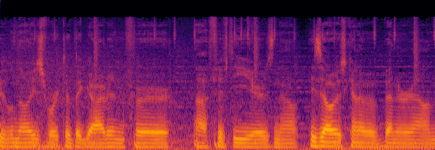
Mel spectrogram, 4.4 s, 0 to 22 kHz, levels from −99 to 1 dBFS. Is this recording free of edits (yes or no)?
no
